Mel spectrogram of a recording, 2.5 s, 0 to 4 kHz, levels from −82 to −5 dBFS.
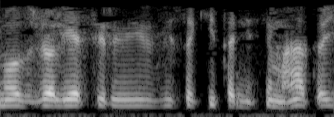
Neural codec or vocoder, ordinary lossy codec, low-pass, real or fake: none; MP3, 16 kbps; 3.6 kHz; real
